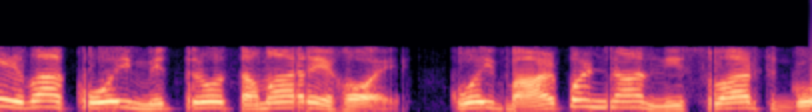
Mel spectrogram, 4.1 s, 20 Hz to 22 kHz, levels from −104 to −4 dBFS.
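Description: Throughout, the speech carries heavy G.723.1 codec damage: at about 6.3 kbit/s the coder rebuilds the voice from a coarse model refreshed only once per 30 ms frame. It sounds muffled and hoarse with smeared consonants. A spectrogram shows energy confined to roughly 150 Hz–3.7 kHz, with a flat, empty ceiling above 3.8 kHz.

A gap between chunks falls at 0.43, 0.96 (right after "એવા કોઈ"), 1.48, 2.00, 2.52, 3.04 and 3.56 s. These are holes of about 21 ms every 0.5 s, left where the audio chunks were joined. They are heard as regular hard-edged dropouts. On the waveform they appear as flat-line slots, and on the spectrogram as thin vertical blank stripes.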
